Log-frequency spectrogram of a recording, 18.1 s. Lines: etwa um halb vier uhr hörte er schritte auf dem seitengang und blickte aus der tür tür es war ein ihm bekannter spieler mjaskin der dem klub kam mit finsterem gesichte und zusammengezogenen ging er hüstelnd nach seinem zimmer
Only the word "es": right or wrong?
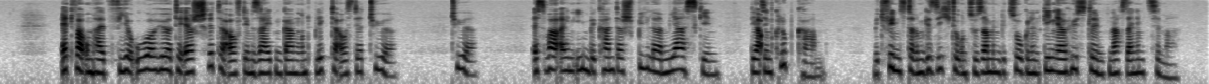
right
